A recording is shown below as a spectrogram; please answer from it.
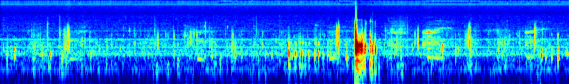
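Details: Person with IBS after drinking milk and prune juice: bubbling, gurgling stomach rumbles and squeaks with one loud burst and moaning over a quiet hum; active bowel sounds, or stomach growling.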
